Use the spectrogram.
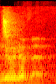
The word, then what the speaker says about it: Nunavut: say this none of it none of what Nunavut Nunavut anyway you want to read to research and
